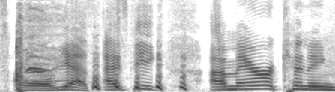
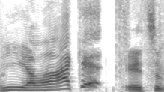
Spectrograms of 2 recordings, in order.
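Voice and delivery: amateurish, put-on Swedish accent; 2 semitones lower than usual. Speaker shows off their attempt at an accent to co-hosts, in a Swedish accent. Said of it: "This is my Swedish accent".

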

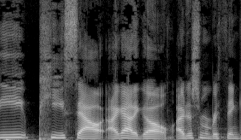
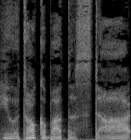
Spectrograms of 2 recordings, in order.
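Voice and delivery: hushed, whispered, terrible fake Austrian accent; 3 semitones lower, 11 dB quieter than usual. Imitating a college astronomy teacher, bad Austrian accent. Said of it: "This is a terrible accent".

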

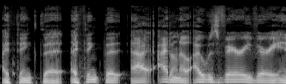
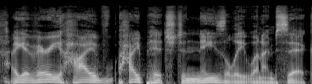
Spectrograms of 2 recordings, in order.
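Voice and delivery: ordinary delivery

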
